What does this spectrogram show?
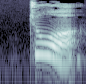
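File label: "zhuo4", Mandarin Chinese pinyin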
